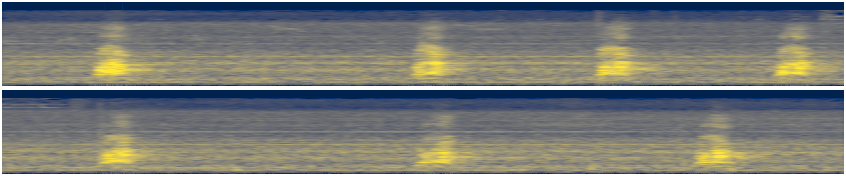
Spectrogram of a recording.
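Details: Boston Terrier named Rothko at a doggie daycare, making awful-sounding noises while playing with another dog; short barks repeated about every one to one and a half seconds, seven in all, over a steady indoor hum.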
